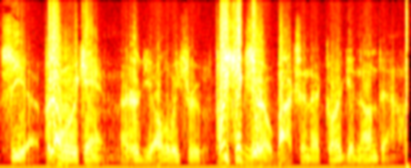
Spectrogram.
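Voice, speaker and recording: A man's voice: on the low side, wildly swooping pitch, moderate pace, sharp tone, no room sound, rough recording. A man bantering casually in slang as a CB radio operator, heard over the radio. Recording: CB radio transmission.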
